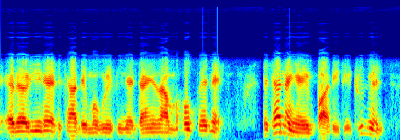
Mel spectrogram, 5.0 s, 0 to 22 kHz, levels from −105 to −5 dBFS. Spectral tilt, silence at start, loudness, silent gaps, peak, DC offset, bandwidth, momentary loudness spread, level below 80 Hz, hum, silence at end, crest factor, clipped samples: -8.5 dB/octave; 0 s; -16 LUFS; none; -2 dBFS; under 0.1%; 4.3 kHz; 8 LU; -56 dBFS; none; 0.2 s; 16 dB; under 0.1%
